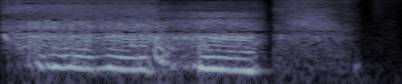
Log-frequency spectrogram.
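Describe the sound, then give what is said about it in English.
Someone blows their nose with a loud, buzzy honk lasting over a second, then a shorter, breathy snuffle before the sound trails off. “I've got to blow my nose.”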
